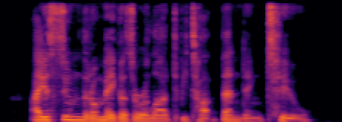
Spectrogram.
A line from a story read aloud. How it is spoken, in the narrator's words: he said bitterly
